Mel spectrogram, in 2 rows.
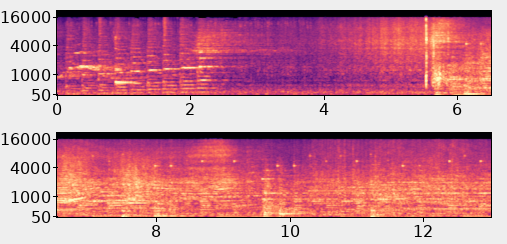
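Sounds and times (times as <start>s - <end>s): background music: 0.0s - 3.0s, 5.6s - 13.0s
loud low engine rumble: 0.0s - 13.0s
sharp crack: 5.4s - 6.3s.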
